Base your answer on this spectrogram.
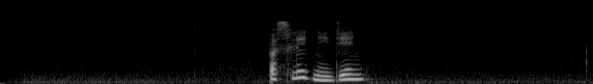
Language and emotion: Russian, sad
